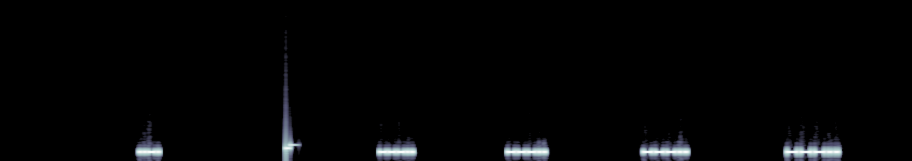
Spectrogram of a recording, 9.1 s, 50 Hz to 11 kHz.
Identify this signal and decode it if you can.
Morse code, heard as a keyed tone, about 48 wpm, spaced as for 9 wpm, 700 Hz. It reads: F 8888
